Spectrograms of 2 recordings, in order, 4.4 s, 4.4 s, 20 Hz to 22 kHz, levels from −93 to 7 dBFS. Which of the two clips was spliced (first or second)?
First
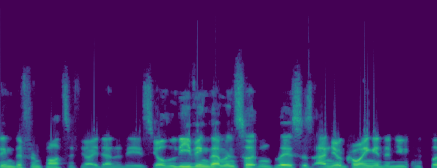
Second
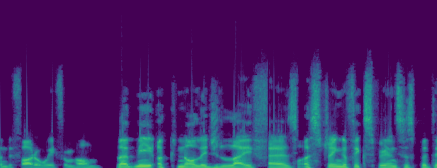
second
